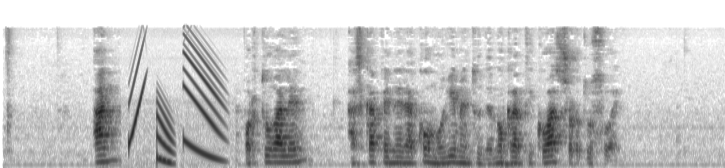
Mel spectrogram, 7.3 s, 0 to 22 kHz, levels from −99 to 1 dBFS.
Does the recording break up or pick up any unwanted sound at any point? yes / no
yes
